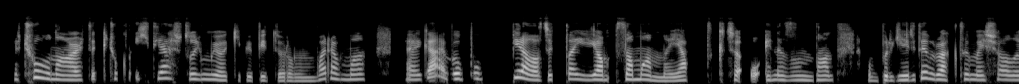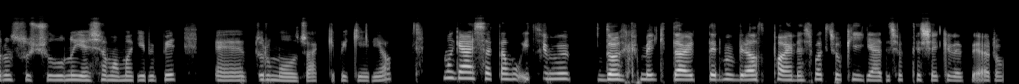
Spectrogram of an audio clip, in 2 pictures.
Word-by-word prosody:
ya, 235 - -5
çoğuna 260 -9 +2
artık 205 0 +1
çok - - -5
ihtiyaç 280 -2 -2
duymuyor 230 -4 0
gibi 180 - -5
bir 185 -2 0
durumum 165 -1 -6
var. 240 +2 -1
Ama, 235 -2 -2 0.4
eee, 220 +1 -1
galiba 255 0 +4
bu 265 -2 -6 0.3
birazcık 215 -9 +5
da 245 - +3
yap 215 -2 +3
zamanla 220 -8 0
yaptıkça 195 - -1
o - - -1
en 205 +1 -1
azından 205 0 -3 0.3
o 165 - -9
bır 200 - +1
geride 205 +9 0
bıraktığım 225 0 0
eşyaların 210 0 0
suçluluğunu 205 0 -2
yaşamamak 195 -1 0
gibi 195 0 -6
bir, 225 +1 +1 0.4
eee, 185 0 -2
durum 215 -3 -4
olacak 170 0 -2
gibi 190 - -6
geliyor. 185 +5 -5 0.5
Ama 300 0 -1
gerçekten 270 -4 +5
bu 240 - -7
içimi 260 -1 -1 0.4
dökmek, 230 0 +5 0.2
dertlerimi 220 0 +4
biraz 215 0 +4
paylaşmak 210 +3 +1
çok 230 0 -1
iyi 215 -2 -3
geldi. 190 -2 -2
Çok 215 +1 -1
teşekkür 200 -3 +5
ediyorum. 180 +1 -4
215 Hz, 145 wpm, -23 LUFS, 195-235 Hz, 0.5 s, birazcık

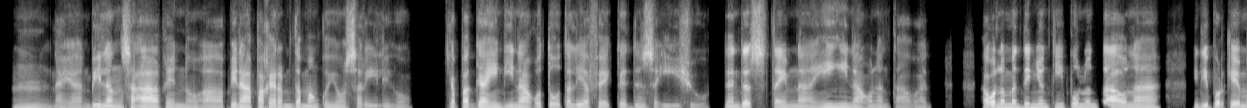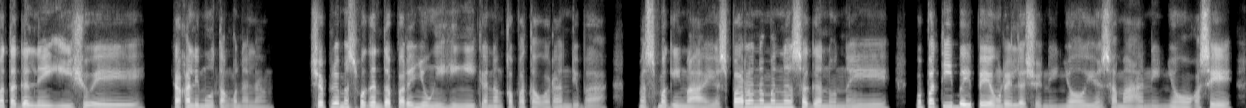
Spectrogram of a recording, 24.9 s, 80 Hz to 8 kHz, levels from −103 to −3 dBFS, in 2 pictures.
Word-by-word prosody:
Hmm, 130 -4 -7
ayan 115 0 -5
bilang 150 +7 +2
sa 150 -1 +6
akin 155 -2 -5
'no, 115 -1 -7
ah 120 0 -3
pinapakiramdaman 145 -2 +2
ko 130 - -11
'yong 125 -1 -4
sarili 110 -3 -2
ko. 110 0 -15 0.3
Kapagka 150 0 +3
hindi 155 +1 +2
na 155 - +5
ako 150 +1 -2 0.2
totally 140 -1 -2
affected 135 -1 -3
do'n 125 -1 -3
sa 120 - +1
issue 110 -2 -6 0.2
then 150 +2 0
that's 170 -1 +6
the - - -28
time 125 +3 -3
na 145 0 -2
hihingi 190 +4 0
na 160 -4 -1
ako 140 - -7
ng 120 -1 -9
tawad. 105 0 -11 0.5
Ako 195 +5 +6
naman 215 -1 +2
din 220 0 +3
'yong 205 -2 -5
tipo 210 0 -3
no'ng 205 0 -4
tao 180 0 +6
na 180 -1 0 0.3
hindi 165 +1 -1
porke 175 -1 +2
matagal 165 -2 +1
na - - -2
'yong 160 -1 -3
issue 175 +4 -1
eh 130 -3 -3 0.3
kakalimutan 140 -4 0
ko 125 - -9
na 110 - -11
lang. 105 0 -14 0.4
Siyempre 195 +5 +2
mas 215 -4 +2
maganda 180 -2 +2
pa 155 0 -1
rin 180 +2 -1
'yong 165 -2 -4
hihingi 140 -1 -5
ka 135 - -5
ng 130 -1 -8
kapatawaran, 115 0 -7
'di 110 - -13
ba? 105 0 -10 0.3
Mas 130 0 +2
maging 130 -2 -4
maayos 115 -1 +1
para 205 +3 +2
naman 225 -1 -2
na 215 - +1
sa 190 -1 +5
gano'n 135 -7 -4
eh, 145 +1 -6 0.3
mapatibay 220 -2 +3
pa 180 - +1
'yong 150 - -1
relasyon 125 -2 -1
ninyo, 125 +3 -7
'yong 115 - -7
samahan 115 -2 0
ninyo, 115 +2 -7
kasi 125 +2 +3
140 Hz, 195 wpm, -22 LUFS, 120-165 Hz, 0.5 s, sa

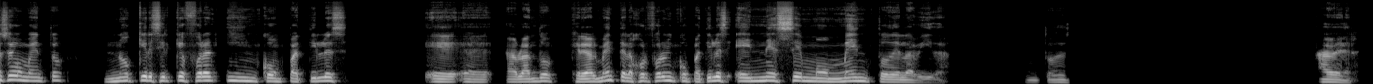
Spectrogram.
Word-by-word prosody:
ese 210 +2 +3
momento, 180 -1 -1 0.4
no 150 +5 -2
quiere 185 0 +4
decir 165 -1 0
que 185 -2 +2
fueran 180 +2 +2
incompatibles, 155 -1 -1 0.7
eh 125 -2 -1
eh, 115 -3 -6
hablando 135 +5 -1
generalmente, 140 +9 +2
a - - 0
lo 145 - +1
mejor, 160 +2 -3
fueron 175 +5 +1
incompatibles 160 +1 0
en 160 +2 +1
ese 175 +1 +6
momento 145 -2 0
de 115 -1 -1
la 105 -1 -3
vida. 85 -3 -13 0.7
Entonces 105 +1 -13 2.5
A 115 0 0
ver. 100 -7 -4
150 Hz, 115 wpm, -22 LUFS, 130-170 Hz, 2.5 s, ese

